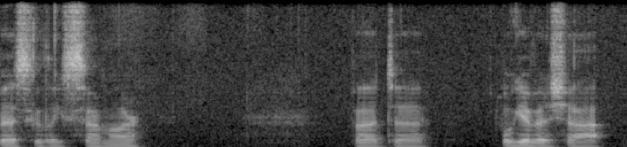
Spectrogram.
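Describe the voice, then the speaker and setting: At a moderate pace, a man with a very deep, low pitch sounds somewhat breathy, his tone relaxed and bored. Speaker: woodcarver. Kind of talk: voiceover tutorial. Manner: flat, bored-sounding; relaxed, hesitant with fillers.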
